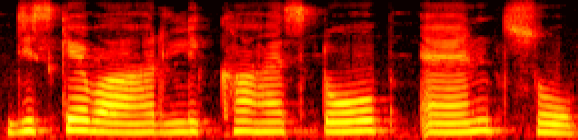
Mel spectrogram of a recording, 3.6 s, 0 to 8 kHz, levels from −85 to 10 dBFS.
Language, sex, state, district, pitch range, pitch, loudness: Hindi, female, Haryana, Rohtak, 190-215 Hz, 200 Hz, -16 LUFS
